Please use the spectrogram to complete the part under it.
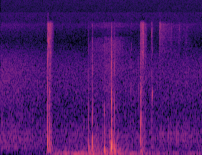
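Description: Blocks clack as they are placed in a game.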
